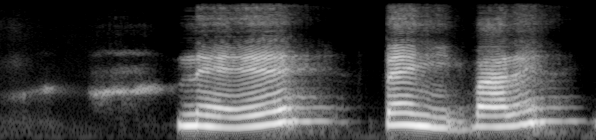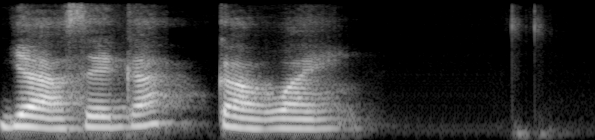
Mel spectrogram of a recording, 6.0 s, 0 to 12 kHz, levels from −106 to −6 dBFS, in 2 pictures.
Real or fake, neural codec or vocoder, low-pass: fake; codec, 16 kHz in and 24 kHz out, 0.9 kbps, LongCat-Audio-Codec, fine tuned four codebook decoder; 10.8 kHz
